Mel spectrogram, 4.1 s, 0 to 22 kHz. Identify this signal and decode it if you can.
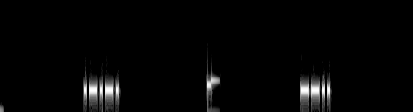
Morse code, heard as a keyed tone, about 44 wpm, 700 Hz. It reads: <AR> Z
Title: Single Character (Letter:Number:Punctuation:Prosign) Alt 45wpm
